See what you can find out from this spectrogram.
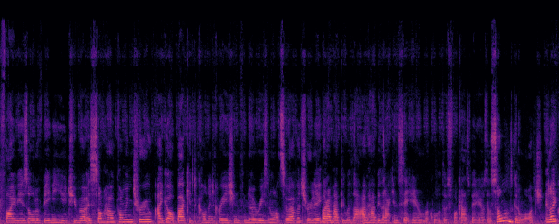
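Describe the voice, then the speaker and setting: A young woman whose first language is Polish, talking quietly late at night in her room in a casual vlog monologue. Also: medium pitch, a little hiss or hum. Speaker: YouTuber.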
